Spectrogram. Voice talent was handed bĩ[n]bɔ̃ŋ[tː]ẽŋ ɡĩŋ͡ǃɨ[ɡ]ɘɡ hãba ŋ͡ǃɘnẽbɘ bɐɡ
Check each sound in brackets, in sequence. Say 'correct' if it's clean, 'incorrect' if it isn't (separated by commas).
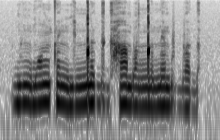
incorrect, incorrect, correct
